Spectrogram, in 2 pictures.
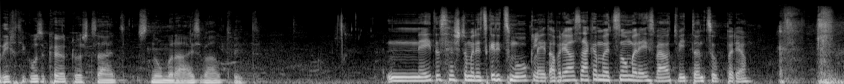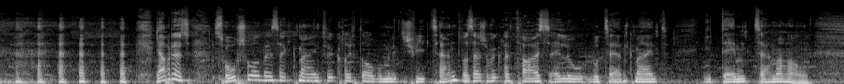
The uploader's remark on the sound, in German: Festivalausgabe live aus dem Merkerareal in Baden.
